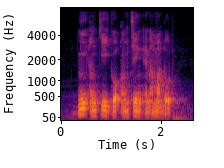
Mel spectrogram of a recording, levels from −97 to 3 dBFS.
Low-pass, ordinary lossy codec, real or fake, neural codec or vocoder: 7.2 kHz; none; real; none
